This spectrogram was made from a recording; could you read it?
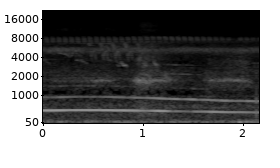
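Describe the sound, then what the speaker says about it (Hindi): A farm dog howls in long, steady sustained tones, answering jackals somewhere nearby; the wavering howl runs continuously over low background rumble with no talking. "ये हमारा कुत्ता रिस्पॉन्ड कर रहा है उसको, सम सॉर्ट ऑफ कोई कम्युनिकेशन है इनकी।"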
